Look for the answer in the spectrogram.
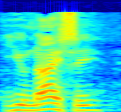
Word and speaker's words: Eunice: which dwelt first in your grandmother Lois and your mother Eunice, some pronounce it Eunice, I'm persuaded that in you also.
